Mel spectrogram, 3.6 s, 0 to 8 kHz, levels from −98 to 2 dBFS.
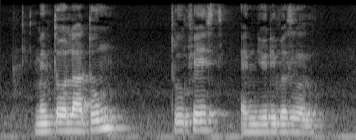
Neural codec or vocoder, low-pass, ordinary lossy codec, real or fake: codec, 16 kHz, 16 kbps, FunCodec, trained on Chinese and English, 50 frames a second; 7.2 kHz; none; fake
